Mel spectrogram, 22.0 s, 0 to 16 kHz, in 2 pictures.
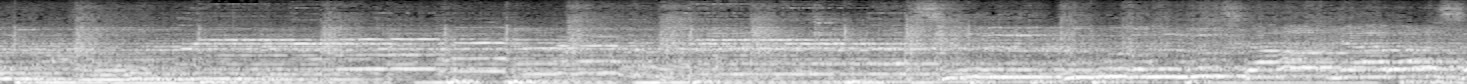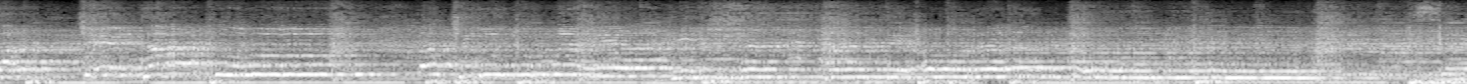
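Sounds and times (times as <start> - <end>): bass line: 0.0 - 22.0
person singing: 0.0 - 22.0.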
